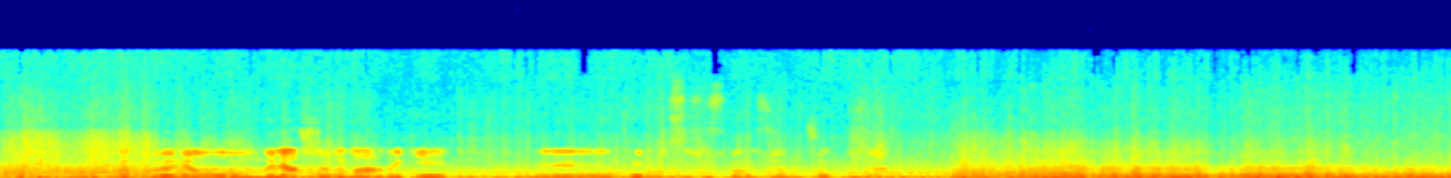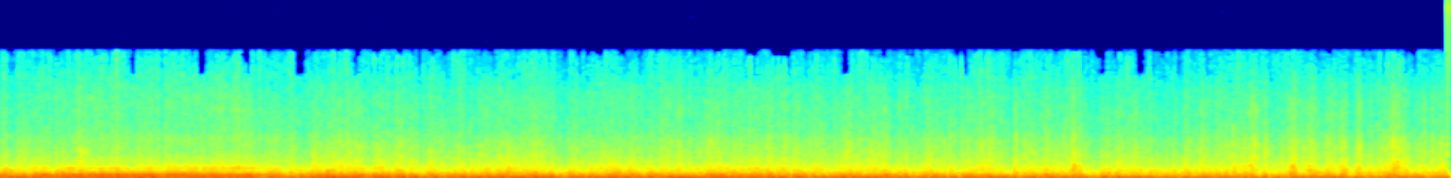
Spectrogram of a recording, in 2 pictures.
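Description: A motorcycle engine roars steadily as the bike speeds up.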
